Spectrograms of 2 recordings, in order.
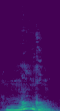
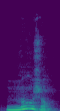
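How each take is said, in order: First: The consonant is a hard g sound. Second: The consonant is a soft zh sound. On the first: The speaker calls it wrong. "on aura la prononciation mangon" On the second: The speaker calls it right. "la prononciation correcte"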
